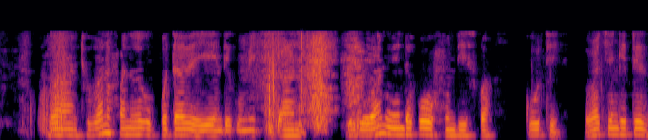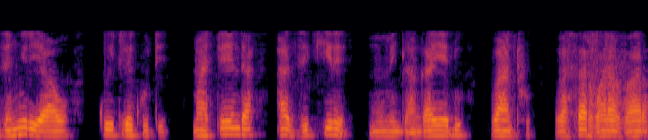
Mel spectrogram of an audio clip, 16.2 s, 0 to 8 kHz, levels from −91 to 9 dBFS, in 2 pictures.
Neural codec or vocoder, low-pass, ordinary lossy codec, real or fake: none; 7.2 kHz; AAC, 16 kbps; real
